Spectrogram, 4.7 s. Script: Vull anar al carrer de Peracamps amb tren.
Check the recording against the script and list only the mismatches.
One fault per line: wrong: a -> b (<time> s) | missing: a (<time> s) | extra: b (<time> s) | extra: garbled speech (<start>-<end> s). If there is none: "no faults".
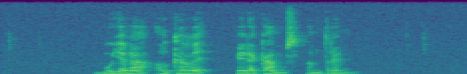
no faults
